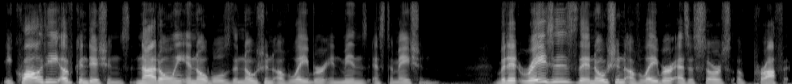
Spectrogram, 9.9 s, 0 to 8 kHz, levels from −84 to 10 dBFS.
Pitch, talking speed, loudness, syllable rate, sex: 165 Hz, 150 wpm, -19 LUFS, 4.7 syllables/s, male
